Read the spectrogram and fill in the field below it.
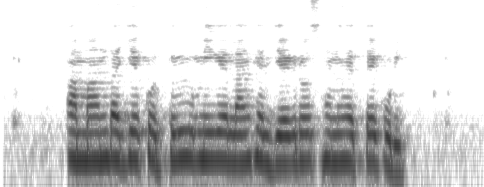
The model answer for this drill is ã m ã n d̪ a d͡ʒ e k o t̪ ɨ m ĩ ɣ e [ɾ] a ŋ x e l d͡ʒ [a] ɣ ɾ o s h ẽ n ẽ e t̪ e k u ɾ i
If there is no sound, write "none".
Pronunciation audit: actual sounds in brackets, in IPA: l, e

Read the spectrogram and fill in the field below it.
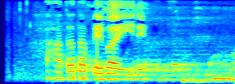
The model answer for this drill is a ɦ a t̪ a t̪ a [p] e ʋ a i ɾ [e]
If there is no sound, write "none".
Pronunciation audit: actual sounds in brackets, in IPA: p, e

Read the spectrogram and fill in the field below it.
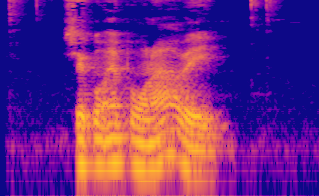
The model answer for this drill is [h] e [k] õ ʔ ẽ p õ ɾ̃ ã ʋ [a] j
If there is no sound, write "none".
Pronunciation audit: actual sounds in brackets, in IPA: s, k, e

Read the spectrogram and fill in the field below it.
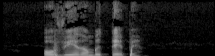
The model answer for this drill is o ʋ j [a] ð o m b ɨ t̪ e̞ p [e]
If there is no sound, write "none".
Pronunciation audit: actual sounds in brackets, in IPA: e, e

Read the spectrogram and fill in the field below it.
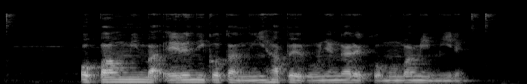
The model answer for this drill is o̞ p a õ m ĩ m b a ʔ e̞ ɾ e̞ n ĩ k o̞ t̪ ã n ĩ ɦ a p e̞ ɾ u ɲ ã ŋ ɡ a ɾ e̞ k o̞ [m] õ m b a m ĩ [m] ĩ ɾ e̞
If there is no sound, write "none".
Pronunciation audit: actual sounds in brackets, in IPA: m, m

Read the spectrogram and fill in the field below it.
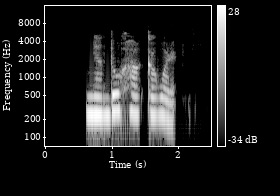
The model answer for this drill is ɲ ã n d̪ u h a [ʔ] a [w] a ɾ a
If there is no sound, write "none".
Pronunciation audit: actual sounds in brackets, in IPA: k, w

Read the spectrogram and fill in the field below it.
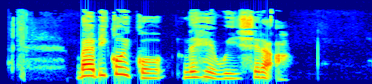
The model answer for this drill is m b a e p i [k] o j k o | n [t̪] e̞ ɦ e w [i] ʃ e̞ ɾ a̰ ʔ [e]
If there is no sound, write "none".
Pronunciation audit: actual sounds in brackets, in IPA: k, d̪, i, a

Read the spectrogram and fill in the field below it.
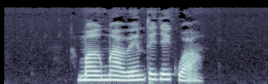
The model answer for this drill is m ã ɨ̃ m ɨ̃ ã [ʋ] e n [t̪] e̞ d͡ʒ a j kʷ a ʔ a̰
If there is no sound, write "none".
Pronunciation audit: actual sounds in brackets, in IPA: ʋ, t̪

